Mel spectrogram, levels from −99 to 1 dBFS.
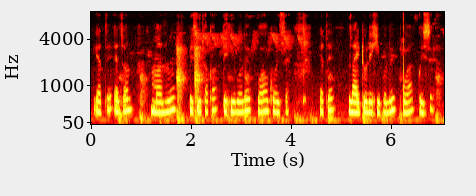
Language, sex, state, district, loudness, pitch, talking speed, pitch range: Assamese, female, Assam, Kamrup Metropolitan, -17 LUFS, 255 Hz, 120 wpm, 245-275 Hz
